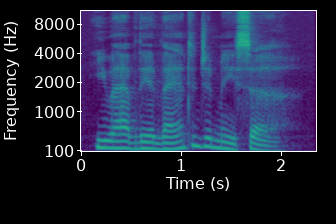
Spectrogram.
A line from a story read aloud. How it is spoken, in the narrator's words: she said in a light southern accent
